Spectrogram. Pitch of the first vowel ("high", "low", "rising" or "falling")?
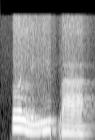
high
